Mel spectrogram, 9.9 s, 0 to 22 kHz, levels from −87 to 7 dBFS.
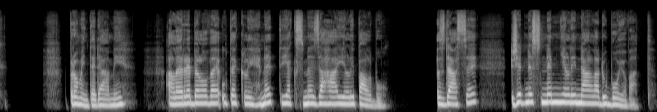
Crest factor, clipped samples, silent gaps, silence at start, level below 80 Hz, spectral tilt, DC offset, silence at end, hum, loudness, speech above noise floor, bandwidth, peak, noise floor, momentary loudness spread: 14 dB; under 0.1%; none; 0.7 s; -68 dBFS; -5.5 dB/octave; under 0.1%; 0.1 s; none; -16 LUFS; 73 dB; 15.5 kHz; -4 dBFS; -88 dBFS; 12 LU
